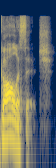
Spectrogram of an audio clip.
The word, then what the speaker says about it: Galesic: It's pronounced Galesic. But like I made a creative decision at one point. I was like, I'm not going to Americanize this. I'm going to just say it the way my ancestors said it.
